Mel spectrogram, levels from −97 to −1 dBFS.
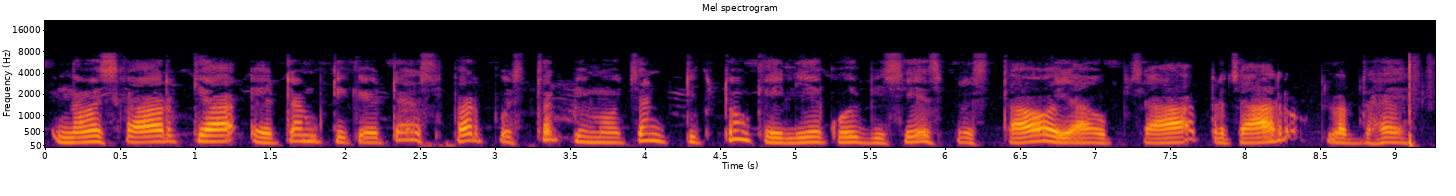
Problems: background sounds at intervals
